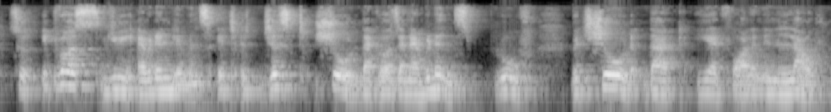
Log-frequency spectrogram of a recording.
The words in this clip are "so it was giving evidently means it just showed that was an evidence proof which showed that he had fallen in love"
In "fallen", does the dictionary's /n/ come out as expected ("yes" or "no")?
yes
